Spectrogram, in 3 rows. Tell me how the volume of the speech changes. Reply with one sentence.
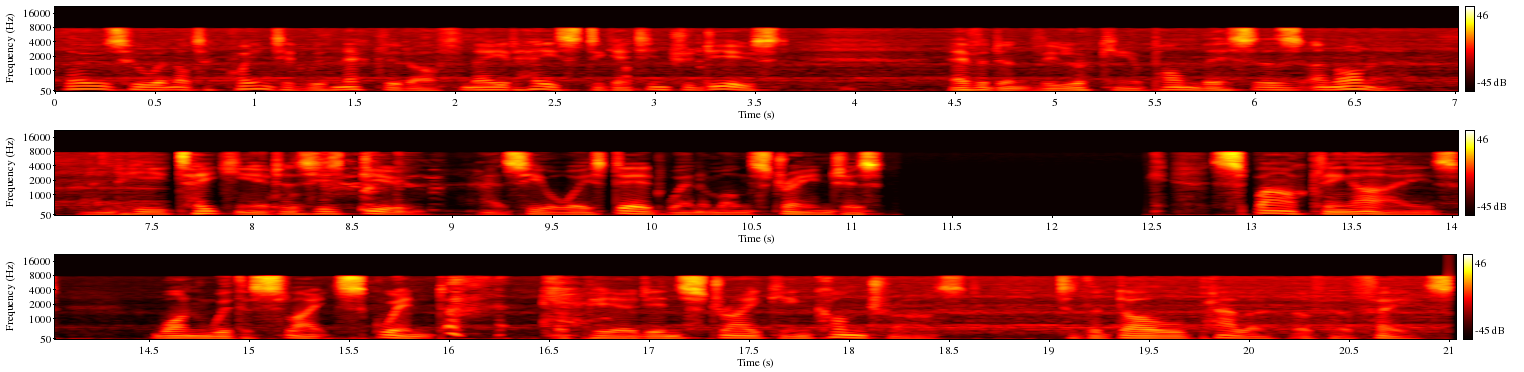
The loudness of the speech stays about the same.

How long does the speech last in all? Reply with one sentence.
You can hear the speech for 20 seconds altogether.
